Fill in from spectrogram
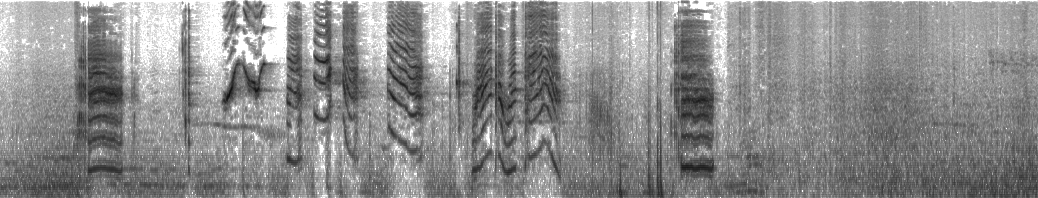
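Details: Talking green Indian ringneck parakeet: a cluster of clipped, high, speech-like syllables and squeaks in the first half, then quieter room noise with one more burst.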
